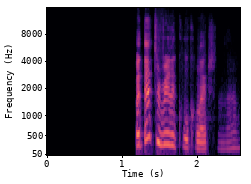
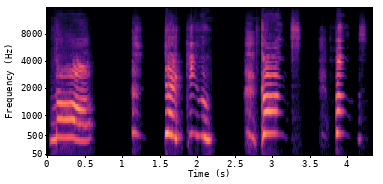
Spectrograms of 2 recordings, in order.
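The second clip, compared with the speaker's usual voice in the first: high, loud, near-tearful thanks; overjoyed vindication; 8 semitones higher, 6 dB louder than usual. Real, not acted. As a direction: shout the relief, voice cracking with joy. Finally vindicated in front of chat.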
